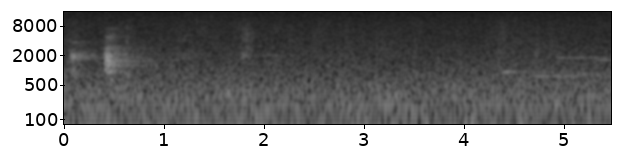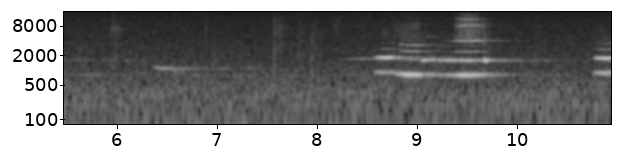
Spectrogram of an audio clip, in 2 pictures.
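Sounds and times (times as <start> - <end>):
kokako singing: 8.5 - 10.0.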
